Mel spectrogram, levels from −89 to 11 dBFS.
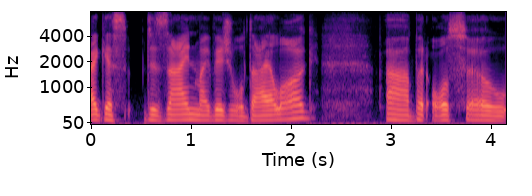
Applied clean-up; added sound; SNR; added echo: none; none; none; none.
